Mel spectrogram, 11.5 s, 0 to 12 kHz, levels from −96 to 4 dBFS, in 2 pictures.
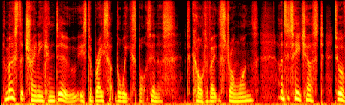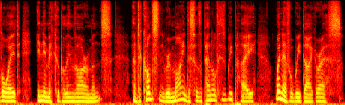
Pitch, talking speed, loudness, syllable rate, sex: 145 Hz, 210 wpm, -20 LUFS, 6.3 syllables/s, male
